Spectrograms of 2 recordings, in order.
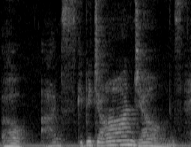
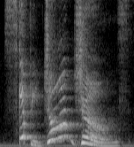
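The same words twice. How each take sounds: First: Slow, softer rhyming chant; sung, bounce along to your own little rhyme; sung, bouncy singsong. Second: Slow, louder stern call of the full name; exclaiming mother. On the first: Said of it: "beginning to bounce". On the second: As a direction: call your son by his full name in alarm. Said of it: "exclaimed Mama". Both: Acted.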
